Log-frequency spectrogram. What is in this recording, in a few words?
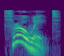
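"throw-weight", British English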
